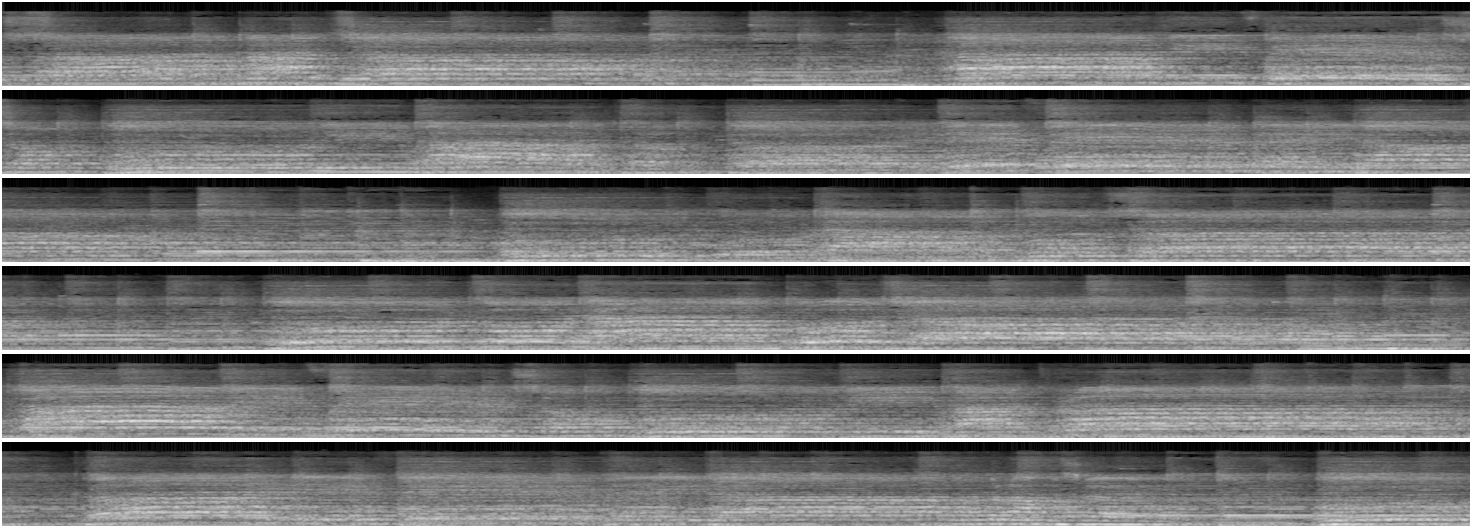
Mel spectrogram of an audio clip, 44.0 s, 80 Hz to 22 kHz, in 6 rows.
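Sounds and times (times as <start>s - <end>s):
group singing worship song: 0.0s - 44.0s
strummed acoustic guitar: 0.0s - 44.0s.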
